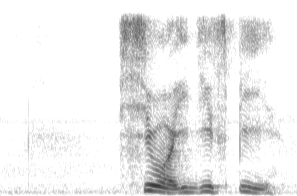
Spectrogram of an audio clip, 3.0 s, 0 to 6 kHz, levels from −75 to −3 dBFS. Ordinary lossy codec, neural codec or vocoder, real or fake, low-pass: none; vocoder, 22.05 kHz, 80 mel bands, WaveNeXt; fake; 5.4 kHz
